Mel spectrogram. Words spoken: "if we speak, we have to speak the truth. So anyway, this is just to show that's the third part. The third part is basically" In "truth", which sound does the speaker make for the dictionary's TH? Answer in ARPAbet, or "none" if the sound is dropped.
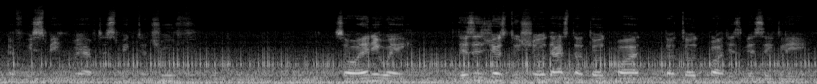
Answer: TH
